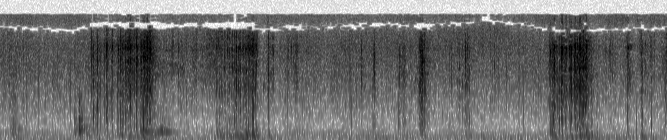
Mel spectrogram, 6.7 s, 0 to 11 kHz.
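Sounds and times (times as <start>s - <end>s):
deck of playing cards being shuffled: 0.8s - 4.8s, 5.5s - 6.6s.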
